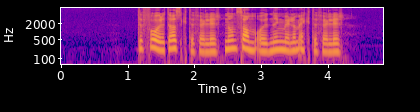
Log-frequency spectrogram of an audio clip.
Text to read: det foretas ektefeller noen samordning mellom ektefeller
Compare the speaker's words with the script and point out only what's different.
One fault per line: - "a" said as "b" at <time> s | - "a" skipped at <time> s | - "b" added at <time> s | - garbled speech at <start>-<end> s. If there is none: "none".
none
